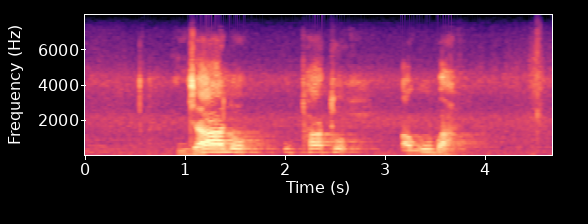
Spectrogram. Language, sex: Xhosa, male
